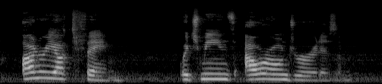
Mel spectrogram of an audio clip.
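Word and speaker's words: Ár nDraíocht Féin: that's not what I wanted um it is pronounced unrea Fame which means our own druidism jism in this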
